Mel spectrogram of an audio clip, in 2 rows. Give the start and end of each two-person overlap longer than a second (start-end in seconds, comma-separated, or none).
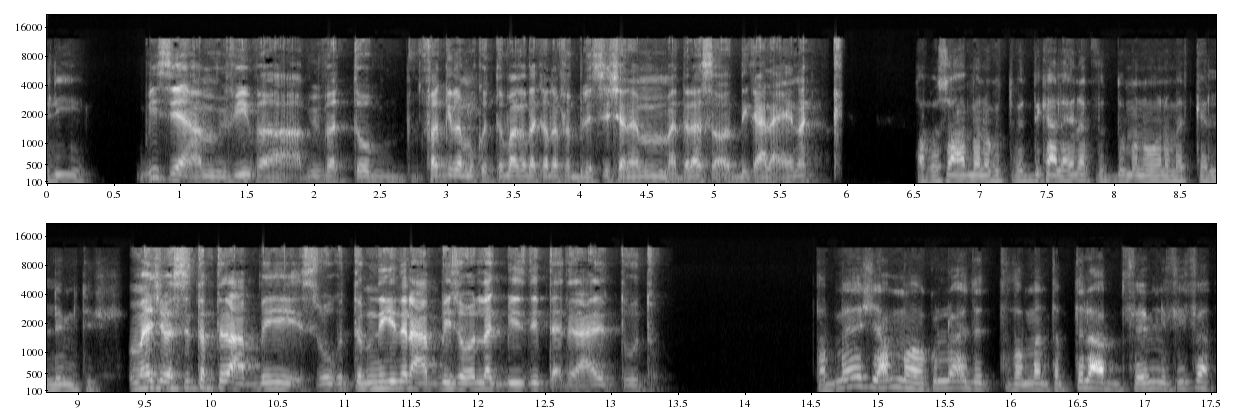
none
